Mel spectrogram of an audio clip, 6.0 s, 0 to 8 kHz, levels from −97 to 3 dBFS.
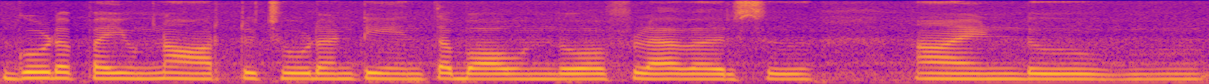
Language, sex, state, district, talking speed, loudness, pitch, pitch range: Telugu, female, Andhra Pradesh, Guntur, 80 wpm, -15 LUFS, 190 Hz, 185-195 Hz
